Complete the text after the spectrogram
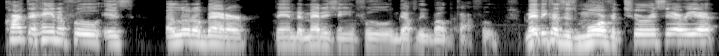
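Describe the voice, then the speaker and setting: A man's voice: medium pitch, quick pace. A man hosting a casual live podcast chat, joking around and reading viewer comments aloud. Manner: animated, jokey, reads chat comments aloud. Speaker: podcast host.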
